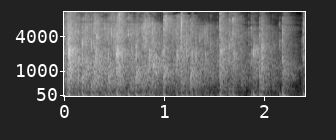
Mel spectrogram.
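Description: Audience applause: many hands clapping in a dense patter that thins and fades away over the two seconds, leaving a few separate claps near the end.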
